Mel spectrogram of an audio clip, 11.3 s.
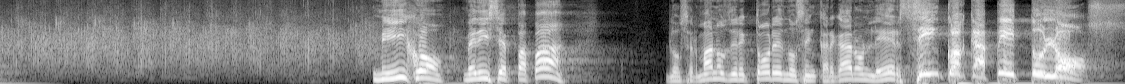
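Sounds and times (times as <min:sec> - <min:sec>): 
audience applauding: 0:00.0 - 0:04.2
speech: 0:03.7 - 0:05.7, 0:06.7 - 0:11.2.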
